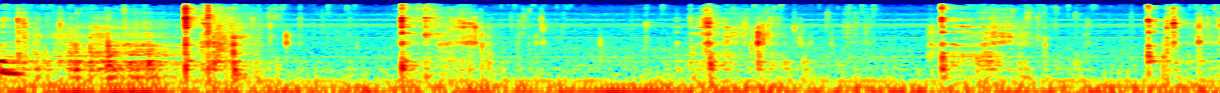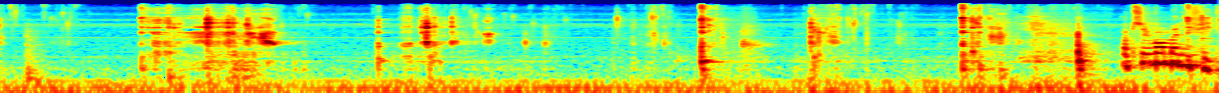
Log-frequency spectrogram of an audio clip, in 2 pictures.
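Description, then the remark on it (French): A utensil scrapes and clinks against a bowl in irregular bursts, mixing a soft, moist fruit preparation with the base, with brief pauses between strokes and no talking. “Et alors après, moi, je, je mélange avec la base. Et vous entendez, t'entends ce bruit là Je dis vous, tu.”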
